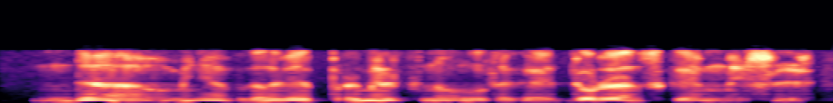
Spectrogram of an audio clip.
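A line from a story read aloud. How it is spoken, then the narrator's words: Mutter. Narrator (Russian): пробормотал Эллери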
